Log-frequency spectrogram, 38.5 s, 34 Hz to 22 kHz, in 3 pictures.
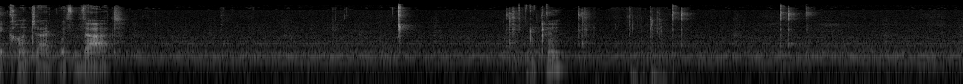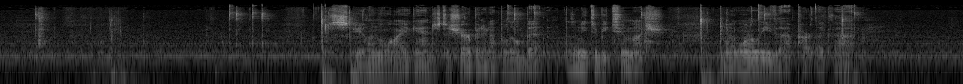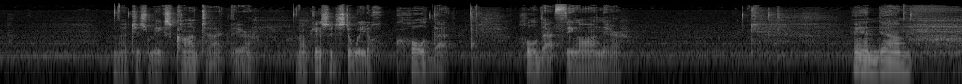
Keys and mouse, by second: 0.0 middle click, 0.2 click, 0.4 middle click, 0.7 click, 0.9 middle click, 1.0 click, 1.1 middle click, 1.2 click, 2.5 middle click, 5.5 middle click, 7.3 middle click, 8.6 ctrl+r, 10.8 middle click, 14.3 ctrl+r, 17.1 s, 20.0 middle click, 20.2 middle click, 20.4 middle click, 22.1 a, 22.4 Tab, 23.2 middle click, 24.1 click, 24.1 a, 24.2-25.0 middle drag, 25.1-25.8 middle drag, 25.9 middle drag, 28.5 middle click, 31.5-34.0 middle drag, 35.2 middle drag, 36.3-37.7 middle drag, 37.7-38.3 right drag, 38.3-38.5 drag.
